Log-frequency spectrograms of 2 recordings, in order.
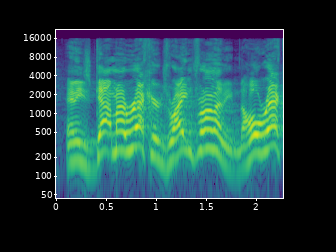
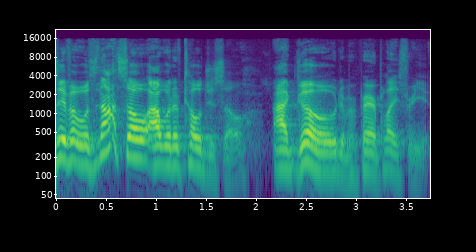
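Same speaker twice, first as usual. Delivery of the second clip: tender promise; 7 semitones lower, 5 dB quieter than usual. Acted. Preacher voices Jesus' promise.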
